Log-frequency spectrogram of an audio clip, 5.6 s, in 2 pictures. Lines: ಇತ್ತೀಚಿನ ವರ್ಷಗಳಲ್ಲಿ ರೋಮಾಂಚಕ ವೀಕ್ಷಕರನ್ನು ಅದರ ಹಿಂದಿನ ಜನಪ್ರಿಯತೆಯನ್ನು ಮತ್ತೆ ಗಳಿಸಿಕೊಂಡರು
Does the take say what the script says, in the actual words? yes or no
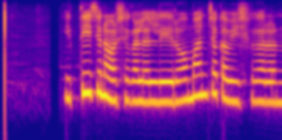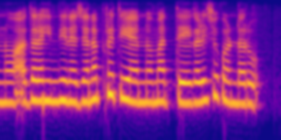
yes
